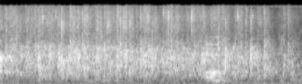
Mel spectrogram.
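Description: An audience claps together in steady, dense applause that holds at an even, moderately loud level for several seconds, a crisp wash of many overlapping hand claps with no talking.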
